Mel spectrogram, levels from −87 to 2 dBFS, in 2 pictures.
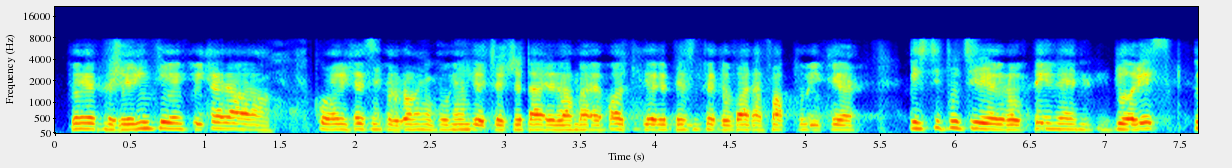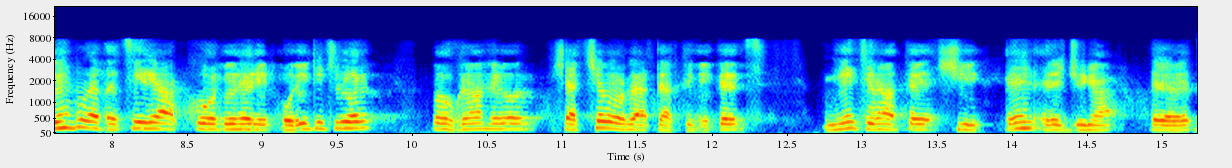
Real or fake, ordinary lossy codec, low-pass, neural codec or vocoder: fake; none; none; codec, 16 kHz, 1 kbps, FreqCodec, smaller model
